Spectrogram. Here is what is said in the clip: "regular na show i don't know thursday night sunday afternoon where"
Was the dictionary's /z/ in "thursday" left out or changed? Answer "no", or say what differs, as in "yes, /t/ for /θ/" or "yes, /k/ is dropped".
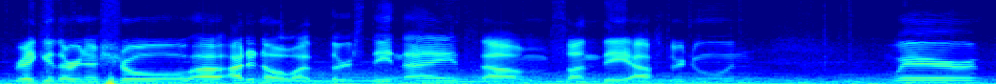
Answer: yes, /s/ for /z/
